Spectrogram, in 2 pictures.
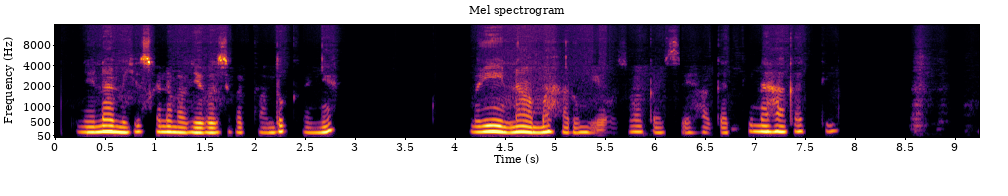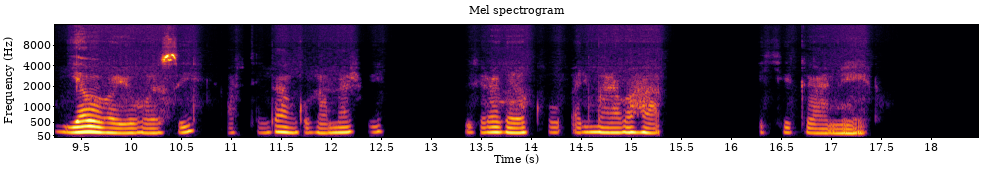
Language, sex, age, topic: Kinyarwanda, female, 18-24, government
